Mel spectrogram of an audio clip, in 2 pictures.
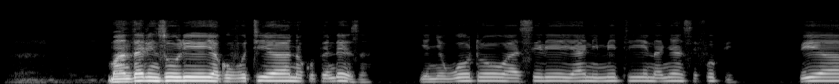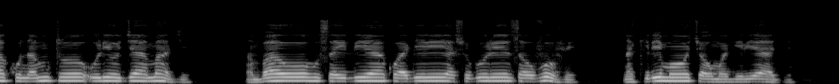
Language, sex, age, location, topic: Swahili, male, 25-35, Dar es Salaam, agriculture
